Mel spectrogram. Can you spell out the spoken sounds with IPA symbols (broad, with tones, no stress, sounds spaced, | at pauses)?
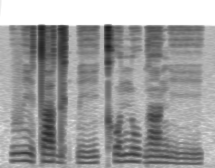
β i˦˨ t a˦ d ɪ˨ k͡p iː˨˦ kʰ ʊ˦ n u˦˨ ɡ ã˦ ŋ iː˨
